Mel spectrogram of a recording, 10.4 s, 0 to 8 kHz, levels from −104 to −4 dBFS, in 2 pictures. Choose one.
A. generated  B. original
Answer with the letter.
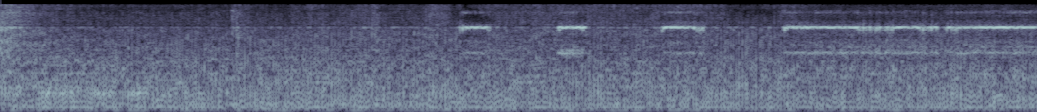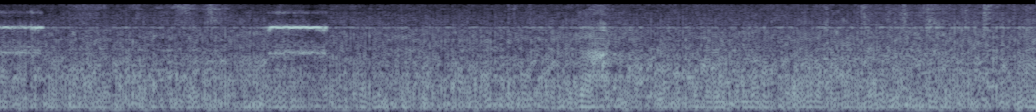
A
